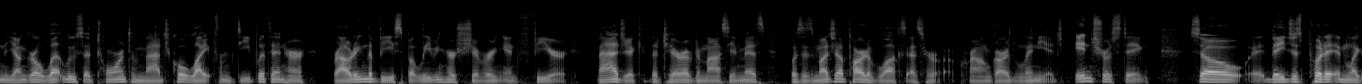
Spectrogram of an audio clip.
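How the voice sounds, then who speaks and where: A man's voice: on the low side, dry recording. A man hosting a reaction video, mixing read-aloud passages with casual, conversational commentary. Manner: conversational, pauses reading to comment.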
